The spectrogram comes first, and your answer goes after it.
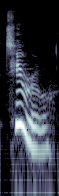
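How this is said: The name is said with a French pronunciation. "We French people, ... will say Tirou"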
